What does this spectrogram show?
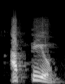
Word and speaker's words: আত্মীয়: শব্দের প্রথমে ম ফলা এবং ব ফলাও উচ্চারিত হয় না, মাঝে বা শেষে দ্বিত্ব হয়। ম ফলার ক্ষেত্রে আনুনাসিক হয়, রাইট? আনুনাসিক হয়। উদাহরণ দিলে তোমরা বুঝতে পারবা। আত্মীয়, আত্মীয়, তয়ের সাথে কিন্তু ওটা দন্তেন না, তয়ের সাথে হচ্ছে ম যুক্ত।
